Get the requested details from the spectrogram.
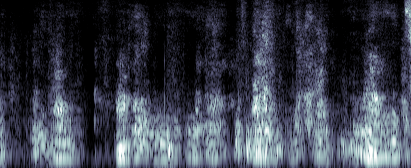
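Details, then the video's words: Puppies at play make rough, throaty growls with brief barks mixed in, in uneven pulses across four seconds. "Puppy playtime"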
